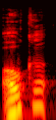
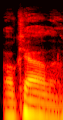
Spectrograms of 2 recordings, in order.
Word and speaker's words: Ocala: So, um I want to know if I'm I may be pronouncing it wrong. Is a Oka how you say it? Okala.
